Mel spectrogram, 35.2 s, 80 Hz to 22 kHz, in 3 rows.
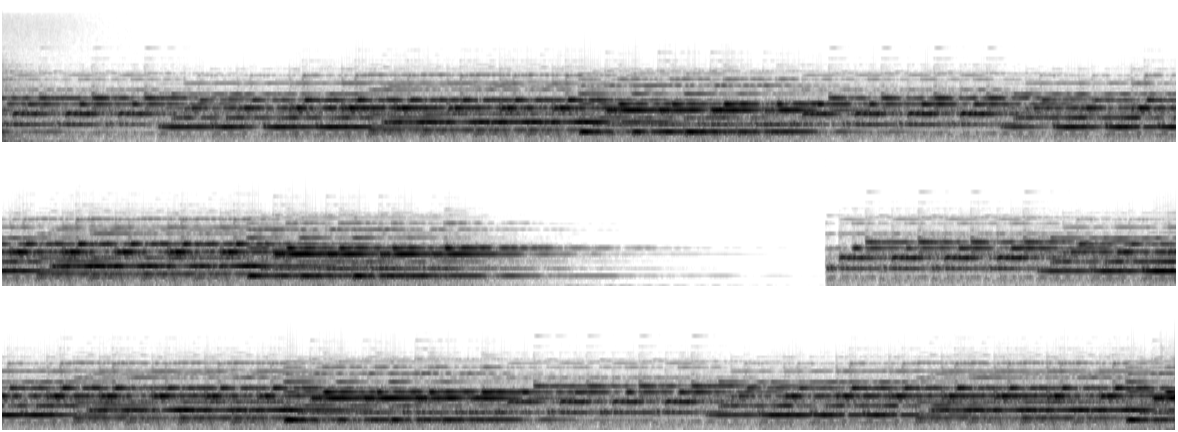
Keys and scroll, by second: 17.1 ctrl+v.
